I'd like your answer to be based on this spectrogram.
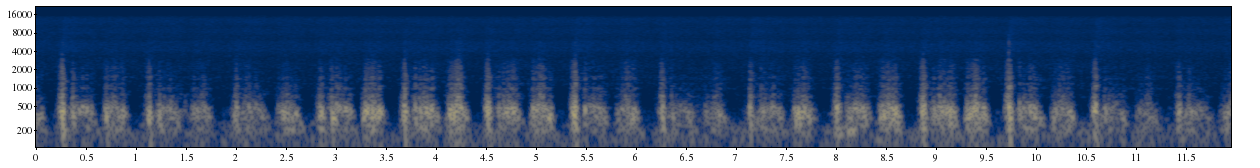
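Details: Auscultation stress test at position T while the patient lies, sits, stands, then lies again: regular heartbeat near 70 a minute with a rough midsystolic murmur and a split second sound.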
